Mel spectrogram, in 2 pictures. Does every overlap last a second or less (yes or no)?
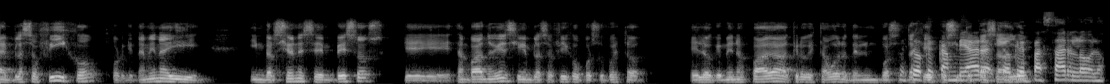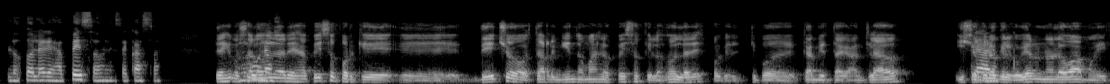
no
